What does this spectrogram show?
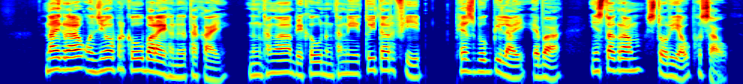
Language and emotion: Bodo, neutral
